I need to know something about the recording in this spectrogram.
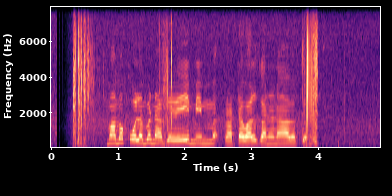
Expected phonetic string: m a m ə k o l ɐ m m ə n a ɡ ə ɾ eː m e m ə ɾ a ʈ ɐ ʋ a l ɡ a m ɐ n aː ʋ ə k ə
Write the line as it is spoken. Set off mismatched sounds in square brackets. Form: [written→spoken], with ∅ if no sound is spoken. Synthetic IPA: m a m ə k o l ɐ m [m→b] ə n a ɡ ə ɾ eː m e m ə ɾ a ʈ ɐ ʋ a l ɡ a [m→n] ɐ n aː ʋ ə k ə

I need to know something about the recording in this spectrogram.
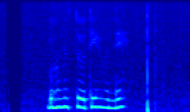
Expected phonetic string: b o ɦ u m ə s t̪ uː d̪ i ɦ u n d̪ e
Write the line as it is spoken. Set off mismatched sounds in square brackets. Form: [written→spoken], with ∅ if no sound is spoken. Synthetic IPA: b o ɦ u m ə s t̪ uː [d̪→t̪] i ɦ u n d̪ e

